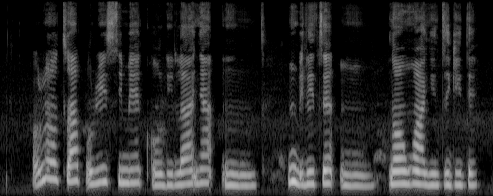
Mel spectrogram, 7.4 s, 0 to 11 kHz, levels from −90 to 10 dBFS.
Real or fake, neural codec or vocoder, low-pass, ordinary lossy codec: fake; vocoder, 22.05 kHz, 80 mel bands, Vocos; none; none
